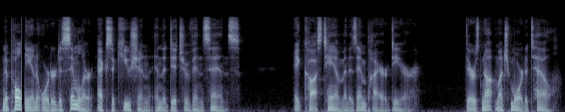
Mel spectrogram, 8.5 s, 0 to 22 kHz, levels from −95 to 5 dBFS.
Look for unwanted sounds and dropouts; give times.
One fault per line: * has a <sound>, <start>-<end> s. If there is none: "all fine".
* has a dropout, 0.3-0.4 s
